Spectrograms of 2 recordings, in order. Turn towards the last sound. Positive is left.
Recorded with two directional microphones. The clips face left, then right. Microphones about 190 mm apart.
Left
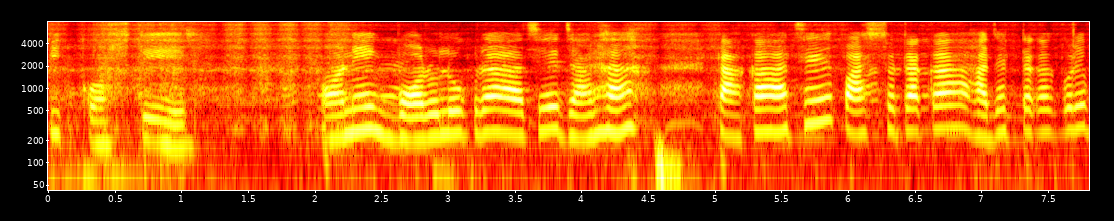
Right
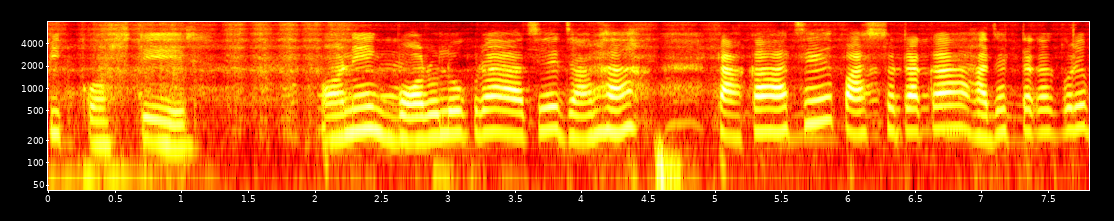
turn(degrees=-15)  # may be behind; listen again after turning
